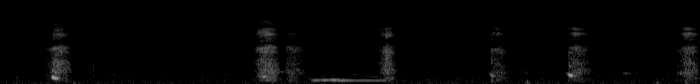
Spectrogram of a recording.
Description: Tried to hold back these very tickly sneezes... I.. kinda managed to a certain extent?.. 😅 But they were just too much, and of course ended up in a teasing sneezing fit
